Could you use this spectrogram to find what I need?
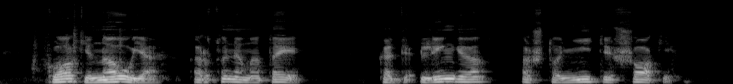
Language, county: Lithuanian, Klaipėda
